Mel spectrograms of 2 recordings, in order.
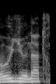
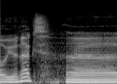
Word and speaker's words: Oyonnax: La victoire de Montpellier à Oyonnax, c'était vraiment le match. Alors on dit Oyonnax normalement.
